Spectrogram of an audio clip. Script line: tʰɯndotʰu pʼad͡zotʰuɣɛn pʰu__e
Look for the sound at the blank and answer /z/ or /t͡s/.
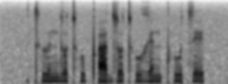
t͡s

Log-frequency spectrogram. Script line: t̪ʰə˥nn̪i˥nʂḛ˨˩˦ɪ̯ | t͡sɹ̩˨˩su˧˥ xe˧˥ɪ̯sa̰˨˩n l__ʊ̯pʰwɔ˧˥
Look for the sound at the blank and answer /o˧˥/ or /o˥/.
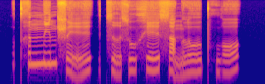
o˧˥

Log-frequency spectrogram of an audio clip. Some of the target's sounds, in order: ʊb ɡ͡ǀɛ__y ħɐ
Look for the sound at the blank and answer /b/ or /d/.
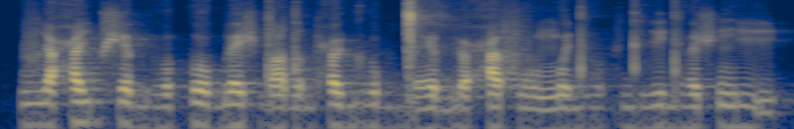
b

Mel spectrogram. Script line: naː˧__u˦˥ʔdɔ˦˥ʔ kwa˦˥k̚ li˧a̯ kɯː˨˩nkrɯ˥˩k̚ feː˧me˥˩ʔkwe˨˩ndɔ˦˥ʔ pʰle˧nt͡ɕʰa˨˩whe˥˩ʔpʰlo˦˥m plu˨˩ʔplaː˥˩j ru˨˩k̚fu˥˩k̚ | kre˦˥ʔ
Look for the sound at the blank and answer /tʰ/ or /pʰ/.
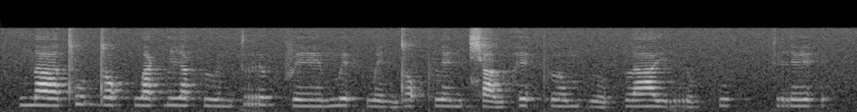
tʰ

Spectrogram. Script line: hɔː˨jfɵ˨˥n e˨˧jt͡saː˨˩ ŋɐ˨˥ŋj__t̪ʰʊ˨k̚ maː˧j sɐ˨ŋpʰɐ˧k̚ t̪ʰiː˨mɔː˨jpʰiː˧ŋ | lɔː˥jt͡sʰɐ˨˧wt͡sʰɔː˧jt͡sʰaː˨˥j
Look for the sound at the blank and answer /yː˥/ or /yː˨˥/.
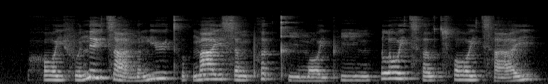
yː˥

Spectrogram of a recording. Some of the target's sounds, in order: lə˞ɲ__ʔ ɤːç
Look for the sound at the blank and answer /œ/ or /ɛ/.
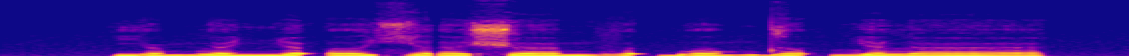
œ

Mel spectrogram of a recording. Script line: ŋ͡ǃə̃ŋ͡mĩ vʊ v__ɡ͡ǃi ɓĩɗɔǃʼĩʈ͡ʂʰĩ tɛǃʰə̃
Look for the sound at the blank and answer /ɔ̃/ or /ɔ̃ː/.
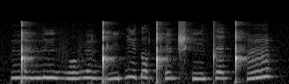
ɔ̃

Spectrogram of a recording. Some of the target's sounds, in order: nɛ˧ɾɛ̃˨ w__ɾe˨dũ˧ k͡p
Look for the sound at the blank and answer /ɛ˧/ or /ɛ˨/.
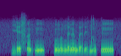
ɛ˨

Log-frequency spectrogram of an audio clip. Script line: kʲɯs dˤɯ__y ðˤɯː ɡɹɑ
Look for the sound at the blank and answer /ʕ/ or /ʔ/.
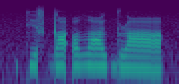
ʔ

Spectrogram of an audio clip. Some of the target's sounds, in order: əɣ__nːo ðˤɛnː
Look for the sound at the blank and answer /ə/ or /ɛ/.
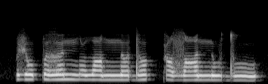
ə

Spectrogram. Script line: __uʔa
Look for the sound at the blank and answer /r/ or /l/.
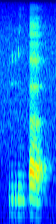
r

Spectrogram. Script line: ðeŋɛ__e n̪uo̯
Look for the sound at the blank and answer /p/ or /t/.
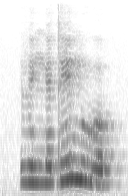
t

